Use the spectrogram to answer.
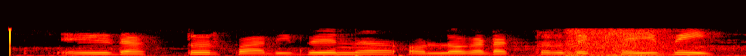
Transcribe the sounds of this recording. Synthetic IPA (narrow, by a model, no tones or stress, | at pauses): ejɖak̚tɔɾpaɾibenaɔlːɔɡaɖak̚t̪ɔɾd̪ekʰajbi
